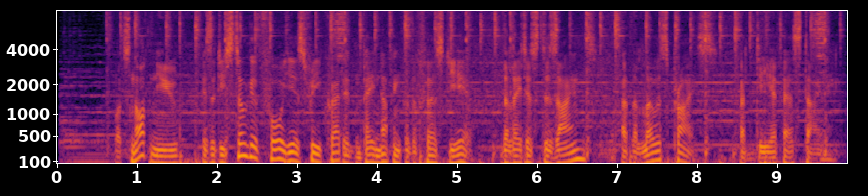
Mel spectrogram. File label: COMMERCIALS; DFS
